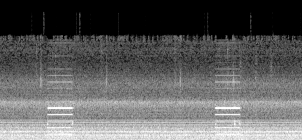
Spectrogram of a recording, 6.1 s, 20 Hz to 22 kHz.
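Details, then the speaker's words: Synology DS118 NAS with a replacement fan in quiet mode: the fan spins too slowly for the expected RPM, so two high half-second beeps sound about 3.5 seconds apart over faint hiss; fan failure alarm. "Okay, so in quiet mode, the fan goes so slow that the device thinks the fan stopped and it's starting to beep."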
